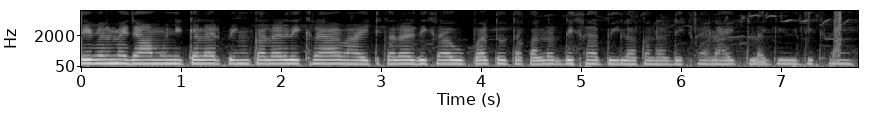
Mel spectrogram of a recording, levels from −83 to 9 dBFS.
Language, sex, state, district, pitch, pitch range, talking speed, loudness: Hindi, female, Bihar, Sitamarhi, 190 Hz, 185-195 Hz, 230 wpm, -17 LUFS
